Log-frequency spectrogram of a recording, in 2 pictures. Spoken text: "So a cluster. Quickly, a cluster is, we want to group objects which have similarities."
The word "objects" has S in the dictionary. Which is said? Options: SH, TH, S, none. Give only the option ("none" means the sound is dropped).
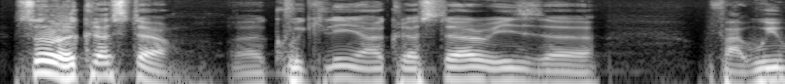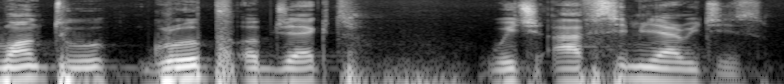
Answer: none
